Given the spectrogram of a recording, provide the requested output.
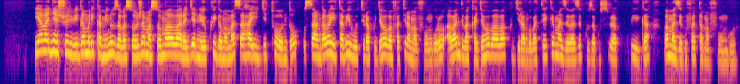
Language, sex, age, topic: Kinyarwanda, female, 18-24, education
